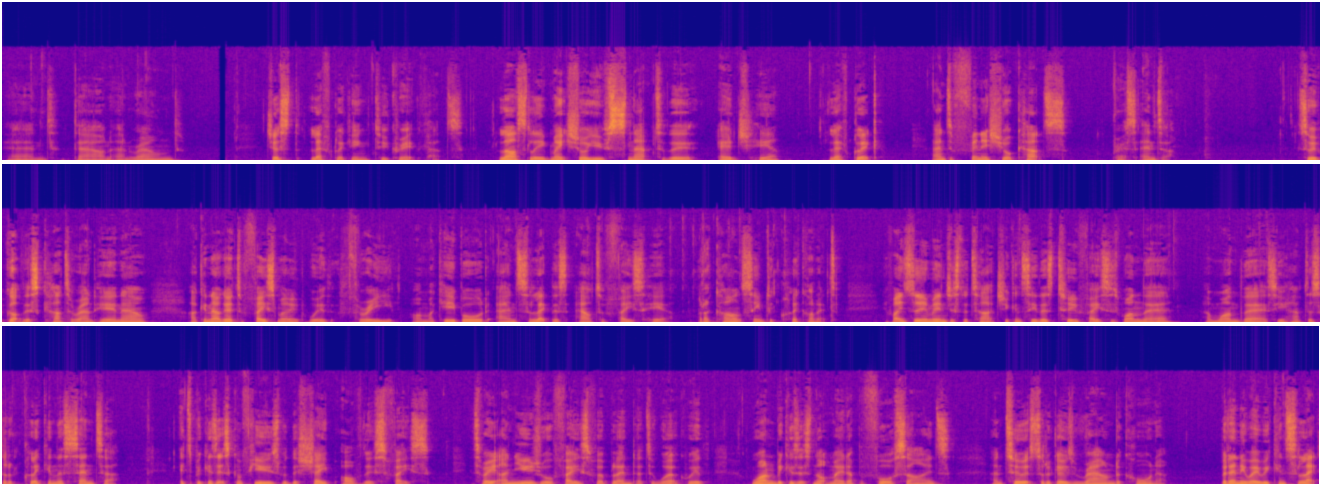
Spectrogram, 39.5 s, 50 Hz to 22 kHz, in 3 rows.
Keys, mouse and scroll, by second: 16.6 3, 18.2 click, 18.9 click, 19.8 click, 20.0 click, 20.3 click, 20.8 click, 21.9-23.2 scroll up 4, 23.2 click, 24.7 click, 25.6 click, 26.4 click, 27.0 click, 39.0 click.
